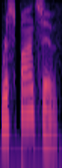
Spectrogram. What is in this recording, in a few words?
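"responsive", American English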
